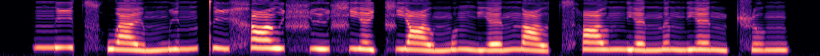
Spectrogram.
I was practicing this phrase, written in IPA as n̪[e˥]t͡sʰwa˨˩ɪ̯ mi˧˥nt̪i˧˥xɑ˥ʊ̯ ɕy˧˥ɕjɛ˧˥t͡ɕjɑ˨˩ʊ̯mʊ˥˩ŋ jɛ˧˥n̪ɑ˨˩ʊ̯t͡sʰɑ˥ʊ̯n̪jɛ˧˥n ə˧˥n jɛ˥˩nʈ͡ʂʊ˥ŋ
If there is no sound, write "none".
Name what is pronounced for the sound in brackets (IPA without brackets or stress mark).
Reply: i˥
